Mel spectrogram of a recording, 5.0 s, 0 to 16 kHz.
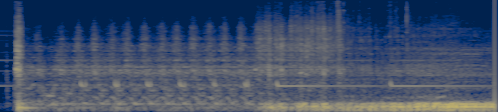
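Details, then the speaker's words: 1988 Oldsmobile Cutlass Ciera cold start at minus 22 after long sitting, fuel system primed first: starter cranks briefly, catches near third second and settles to a steady even idle, with a little exhaust smoke; healthy cold start. "wow that actually started a lot quicker and faster than what I had first anticipated I honestly thought it was going to give me some grief here"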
